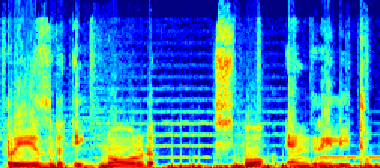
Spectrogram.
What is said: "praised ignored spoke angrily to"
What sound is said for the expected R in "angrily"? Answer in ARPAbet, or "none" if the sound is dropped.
R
